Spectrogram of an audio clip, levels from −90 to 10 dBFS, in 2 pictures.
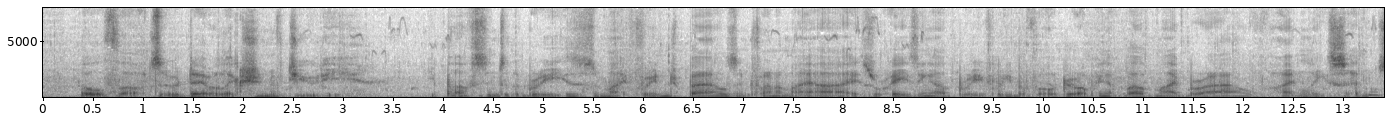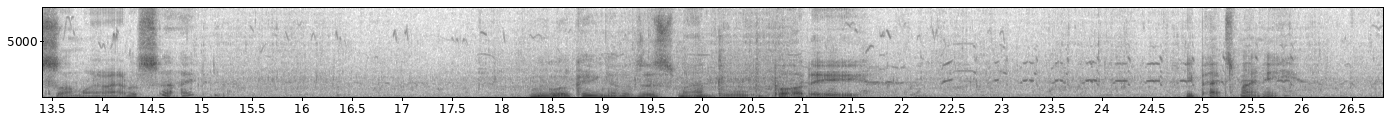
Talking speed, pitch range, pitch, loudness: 100 wpm, 75-95 Hz, 85 Hz, -28 LUFS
